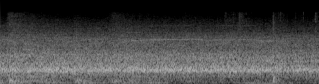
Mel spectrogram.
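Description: A packed football stadium crowd at an LSU versus Penn State game roars as one, a loud, continuous wash of noise from thousands of fans in a big open bowl, with no distinct voices standing out.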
